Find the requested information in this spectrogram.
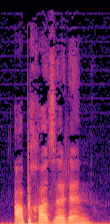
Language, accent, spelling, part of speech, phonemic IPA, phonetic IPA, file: Armenian, Eastern Armenian, աբխազերեն, noun / adverb / adjective, /ɑpʰχɑzeˈɾen/, [ɑpʰχɑzeɾén], Hy-աբխազերեն.ogg
- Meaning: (noun) Abkhaz (language); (adverb) in Abkhaz; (adjective) Abkhaz (of or pertaining to the language)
